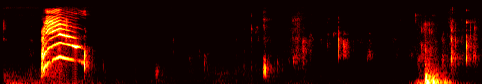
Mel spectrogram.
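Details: Hungry rescued kitten, one of a brother and sister pair waiting for bottle milk indoors, lets out one clear, high, arching meow lasting about half a second, followed by faint clicks and a soft low thump.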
